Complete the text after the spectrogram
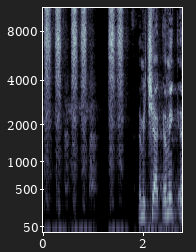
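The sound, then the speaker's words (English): A person makes a quick string of loud, exaggerated sniffs, five in a burst, then two more after a short pause, before breaking into a high, drawn-out vocal sound. “Want me to go back into sin-sniffing mode again for you?”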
